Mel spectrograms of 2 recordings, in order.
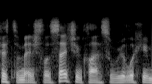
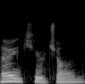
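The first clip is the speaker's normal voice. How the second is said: goofy, silly, funny talking-tree voice; 3 dB quieter than usual. Speaker shows how a tree thanking John would sound: funny talking-tree voice. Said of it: "Trees sound like this".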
